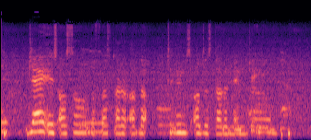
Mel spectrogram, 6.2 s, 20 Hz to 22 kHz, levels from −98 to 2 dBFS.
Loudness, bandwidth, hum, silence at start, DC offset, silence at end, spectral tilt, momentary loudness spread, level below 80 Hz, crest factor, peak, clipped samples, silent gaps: -19 LUFS; 11 kHz; none; 0.05 s; under 0.1%; 0 s; -6 dB/octave; 13 LU; -68 dBFS; 18 dB; -2 dBFS; under 0.1%; none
